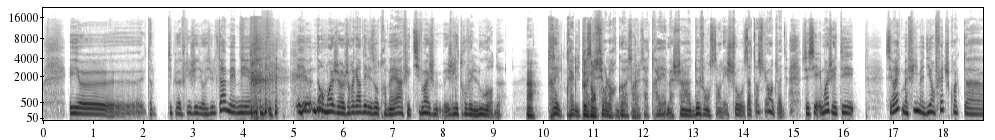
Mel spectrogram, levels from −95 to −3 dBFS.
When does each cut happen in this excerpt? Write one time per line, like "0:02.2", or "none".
none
